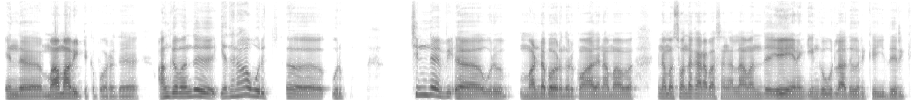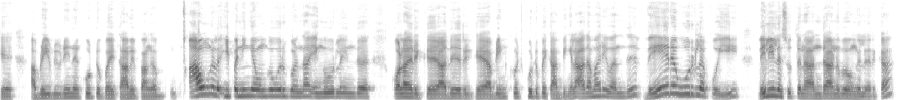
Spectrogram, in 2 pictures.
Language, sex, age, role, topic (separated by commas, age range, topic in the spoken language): Tamil, male, 30-34, host, பள்ளிக்காலத்தில் நீங்கள் பள்ளிக்கு வெளியே அனுபவித்த பிடித்தமான நினைவு எது?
